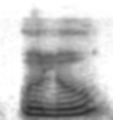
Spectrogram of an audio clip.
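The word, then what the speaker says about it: أولو: So the marfu form will be ulu, and we know that this waw is not pronounced, so it will be ulu.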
